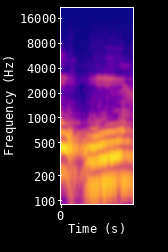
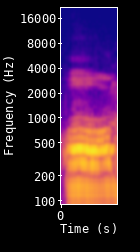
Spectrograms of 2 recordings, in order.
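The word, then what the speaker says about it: ओम्: 옴 하면은 이 입천장 높은 부분에 좀 이렇게 울리는 듯한 느낌을 가지게 되실 겁니다.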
